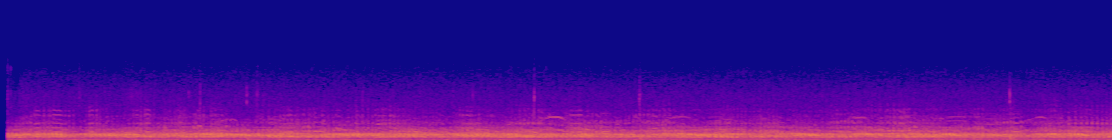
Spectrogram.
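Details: A dense chorus of many sandhill cranes gathering at dusk to roost in a shallow marsh at Sevilleta National Wildlife Refuge, rolling bugling calls overlapping into a steady roar as flocks keep arriving.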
